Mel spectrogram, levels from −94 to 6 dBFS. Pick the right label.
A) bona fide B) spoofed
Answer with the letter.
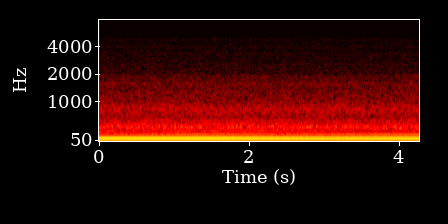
A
